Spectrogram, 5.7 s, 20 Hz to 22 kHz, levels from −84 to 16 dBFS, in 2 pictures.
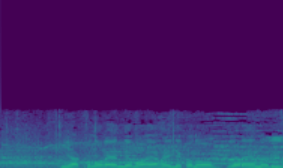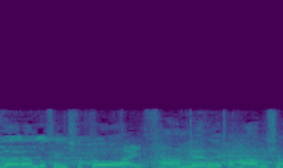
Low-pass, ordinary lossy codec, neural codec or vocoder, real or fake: none; none; none; real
